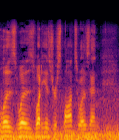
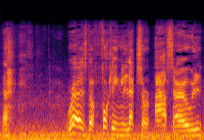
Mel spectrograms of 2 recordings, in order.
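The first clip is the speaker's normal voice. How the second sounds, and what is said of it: Impression of an angry man. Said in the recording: “I'm going to try to do an impression here”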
